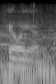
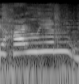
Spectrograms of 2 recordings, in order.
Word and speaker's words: Hylian: you guys pronounce hylian alien hylian i i do both i do both typically when it's the shield i say hylian shield yeah it's definitely supposed to be hylian because it's the goddess hylia yeah but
